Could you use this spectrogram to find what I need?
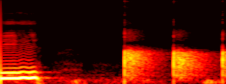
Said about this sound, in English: It's just one hand clapping here. It's just me and him in the room.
